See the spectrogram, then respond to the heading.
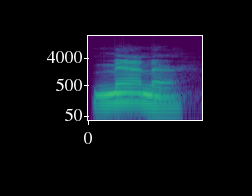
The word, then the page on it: manor: American English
